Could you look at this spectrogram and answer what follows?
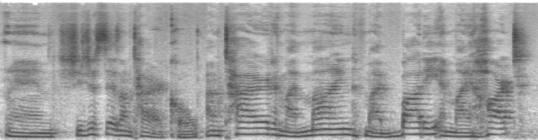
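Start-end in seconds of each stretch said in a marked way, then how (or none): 1.2-5.3 lightly voiced weary mom in a New England accent; a hint of a New England mom pleading, rising high. Mother tells Cole she needs help, mild New England accent. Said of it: "New England fucking accent".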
